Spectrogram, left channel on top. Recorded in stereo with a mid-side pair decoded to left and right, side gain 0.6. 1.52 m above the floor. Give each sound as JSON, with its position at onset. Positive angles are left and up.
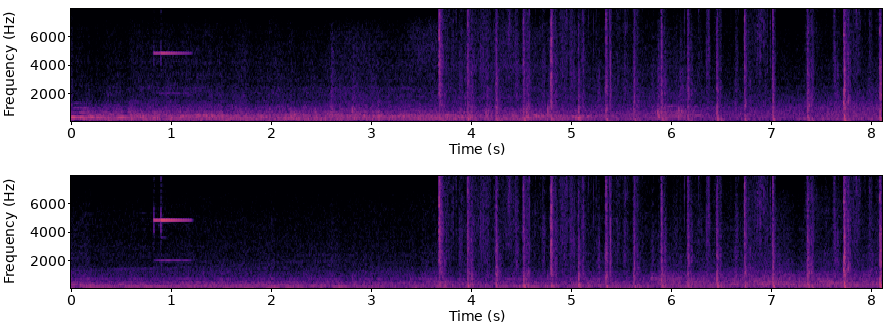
{"t": 0.8, "sound": "a bicycle bell", "azimuth_deg": -40}
{"t": 3.7, "sound": "running footsteps", "azimuth_deg": -10}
